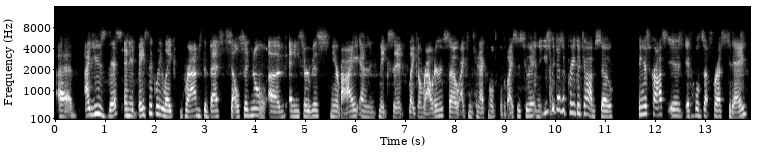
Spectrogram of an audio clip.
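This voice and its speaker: A woman's voice: lowish voice, moderate pace, a bit bright, no echo, muffled recording. An American woman hosting a casual livestream from inside a small camper, talking in an informal, rambling way. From United States, lives in Louisiana. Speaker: livestream host.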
